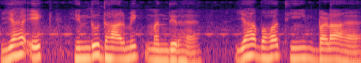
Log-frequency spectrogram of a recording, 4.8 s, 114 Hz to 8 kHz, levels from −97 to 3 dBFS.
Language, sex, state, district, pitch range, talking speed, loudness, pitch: Hindi, male, Uttar Pradesh, Lucknow, 140-180 Hz, 135 wpm, -16 LUFS, 160 Hz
